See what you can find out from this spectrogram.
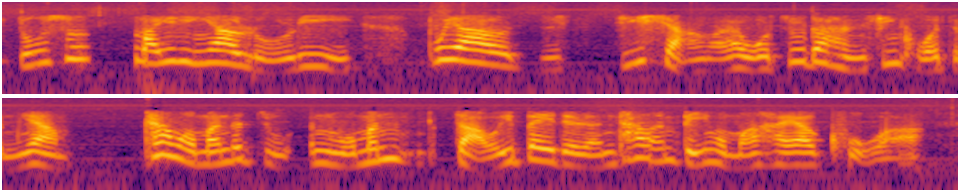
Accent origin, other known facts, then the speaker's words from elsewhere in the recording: Hong Kong; 我是香港人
